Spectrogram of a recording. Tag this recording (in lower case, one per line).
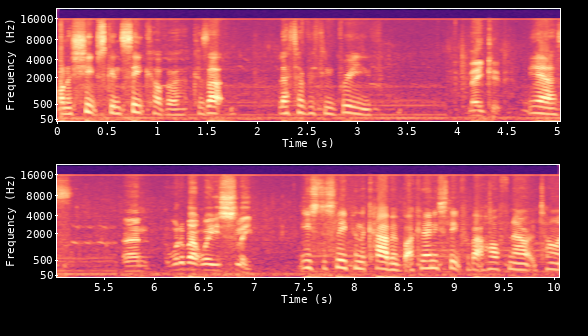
speech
